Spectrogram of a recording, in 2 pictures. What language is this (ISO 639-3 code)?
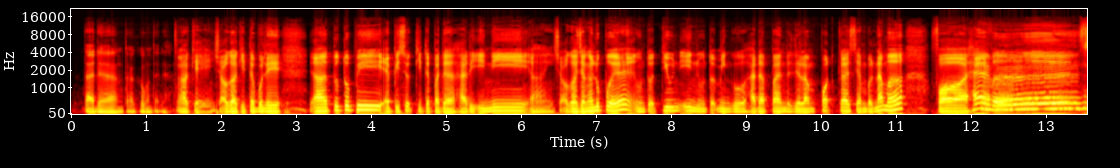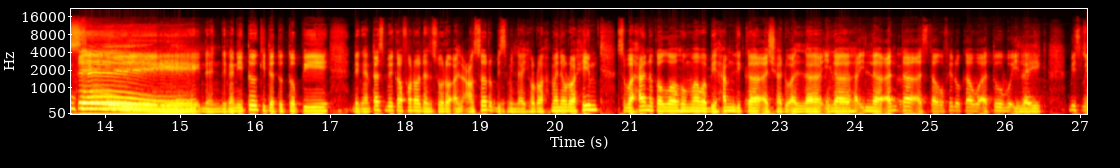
msa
